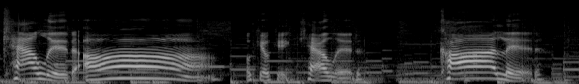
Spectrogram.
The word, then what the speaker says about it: Khaled: did something different oh it's not lead it's lid Khalid ah okay okay khid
